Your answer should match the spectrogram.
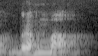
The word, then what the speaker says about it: Brahma: this one Brahma so naturally M sounds double you know Brahma Brahma we stop at brah and then we speak again ma Brahma so sis are very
